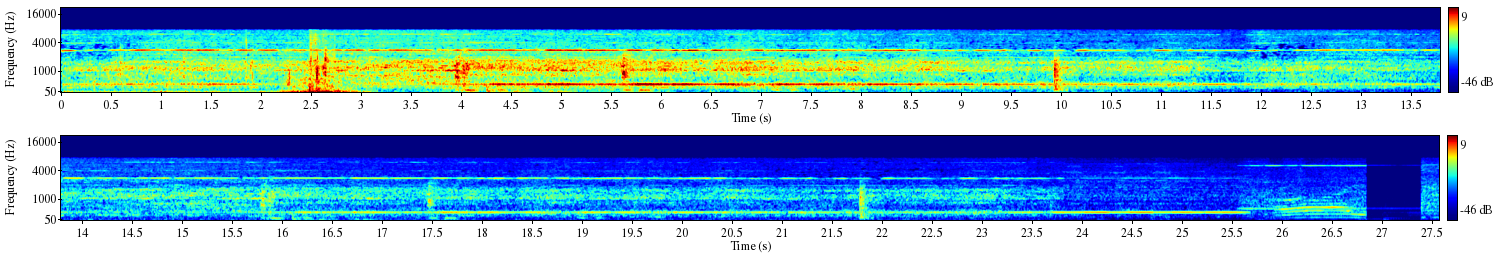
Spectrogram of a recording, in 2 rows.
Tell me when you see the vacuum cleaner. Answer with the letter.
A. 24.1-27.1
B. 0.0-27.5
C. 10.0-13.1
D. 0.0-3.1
B.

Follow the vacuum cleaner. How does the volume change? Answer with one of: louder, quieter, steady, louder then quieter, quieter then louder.
quieter.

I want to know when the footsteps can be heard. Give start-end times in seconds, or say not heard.
0.0-3.1.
